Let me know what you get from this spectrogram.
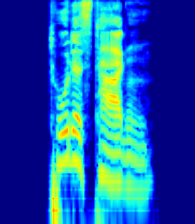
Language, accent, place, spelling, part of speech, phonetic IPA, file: German, Germany, Berlin, Todestagen, noun, [ˈtoːdəsˌtaːɡn̩], De-Todestagen.ogg
- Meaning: dative plural of Todestag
